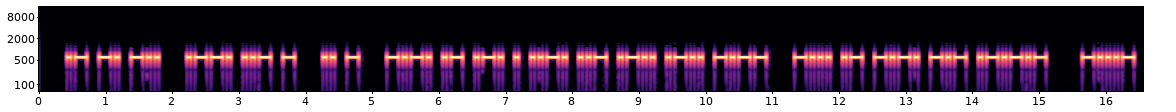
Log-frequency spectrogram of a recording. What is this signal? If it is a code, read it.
Morse code, heard as a keyed tone, about 20 wpm, 600 Hz. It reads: AND PUT IT CAREFULLY BACK. <BT>
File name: cw-books / winnie-the-pooh / winnie-20wpm-page-0058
